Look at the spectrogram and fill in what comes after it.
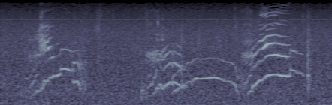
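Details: High, thin mews from the Siamese cat Karma's birthing of her first litter, six kittens, at home in the morning: arched, wavering calls, some overlapping, about four over a few seconds, in a quiet room.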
